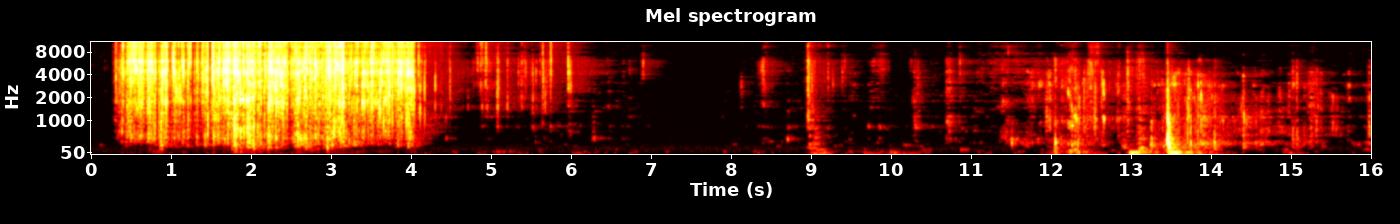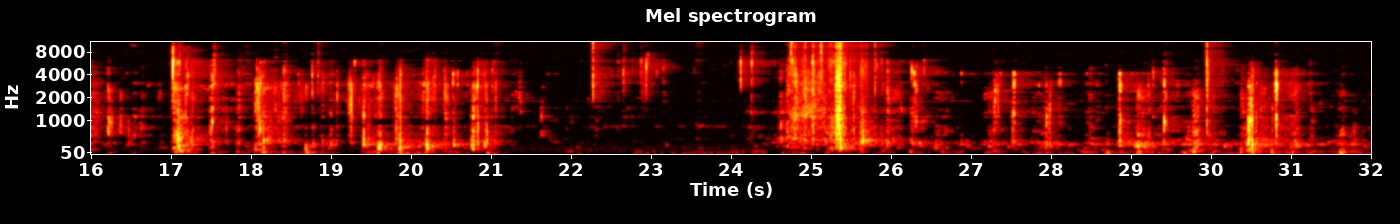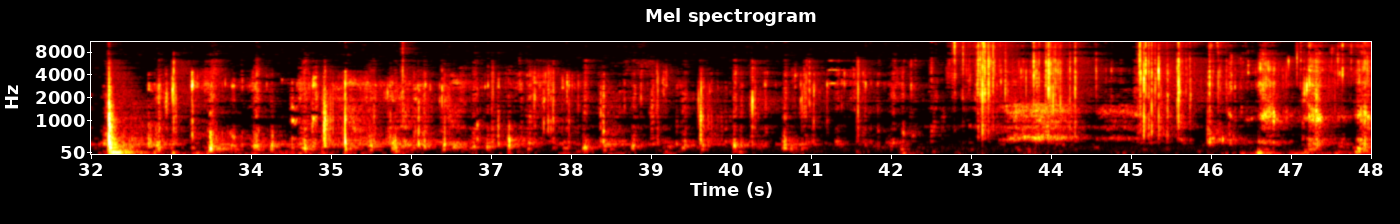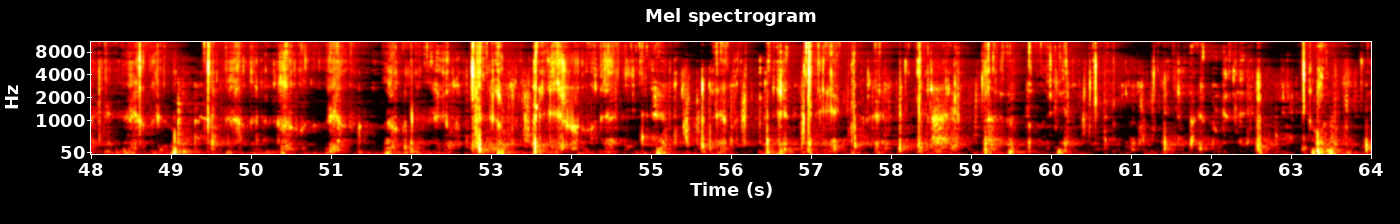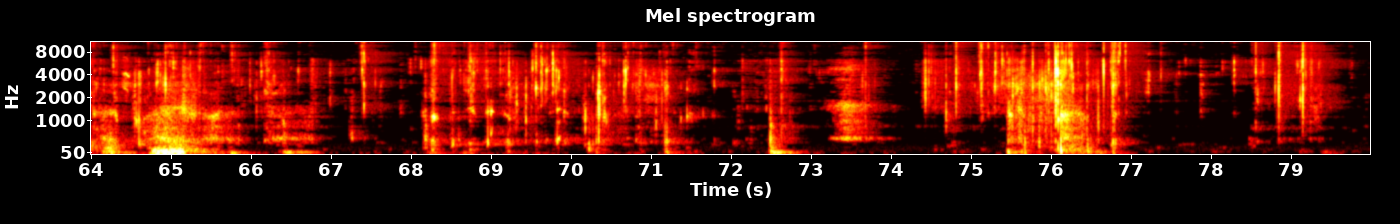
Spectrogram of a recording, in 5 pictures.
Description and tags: Candy Bar Mastication
Candy unwrapped and eating with mouth closed and open
Wrapper, Masticate, MUS, SAC, swallow, GARCIA, Mastication, food, Candy, Chew, Chewing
